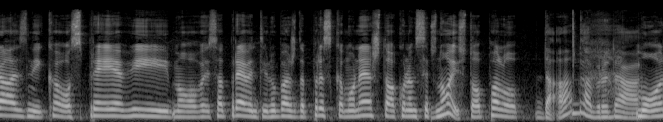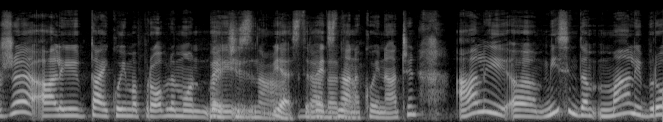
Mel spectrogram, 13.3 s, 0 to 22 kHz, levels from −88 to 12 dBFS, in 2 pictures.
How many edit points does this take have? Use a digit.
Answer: 2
